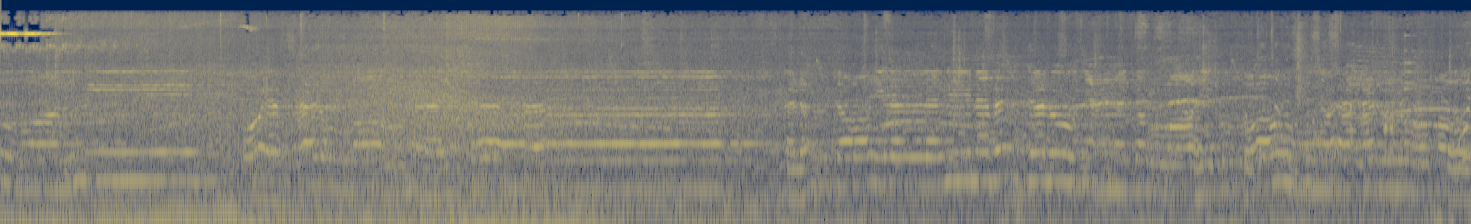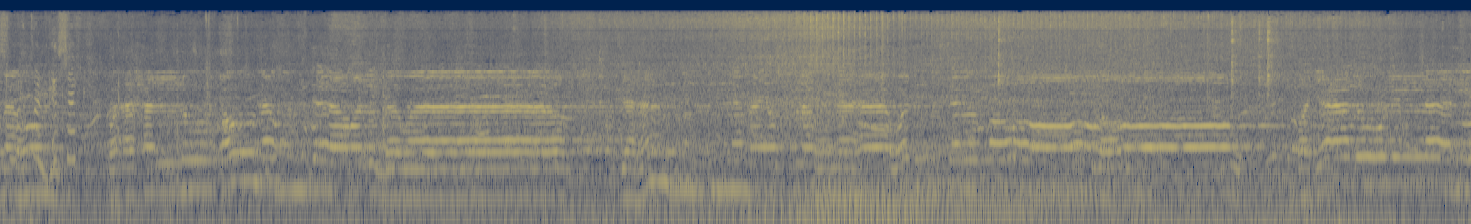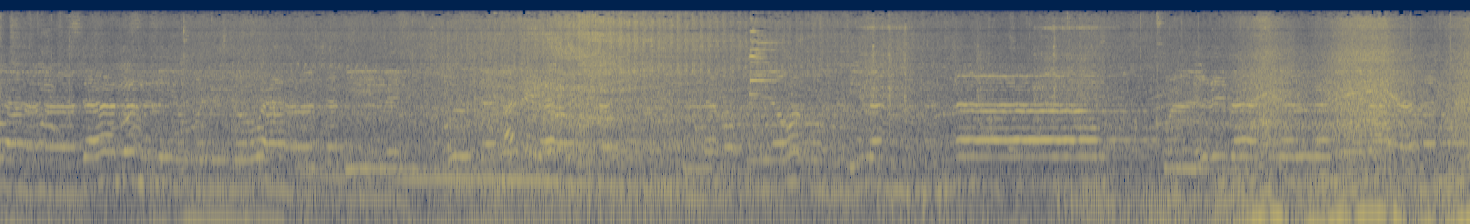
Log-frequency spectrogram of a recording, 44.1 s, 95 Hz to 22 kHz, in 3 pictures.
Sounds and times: busy road 0.0 - 44.1

